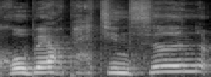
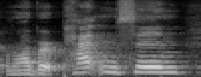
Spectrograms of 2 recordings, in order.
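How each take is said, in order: First: Robert Pattinson as "ro-BEHR pat-in-SON", throaty R; French pronunciation. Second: Said in the usual way. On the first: Shown as a demonstration.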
